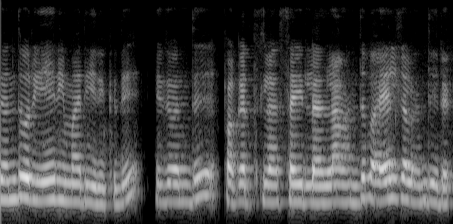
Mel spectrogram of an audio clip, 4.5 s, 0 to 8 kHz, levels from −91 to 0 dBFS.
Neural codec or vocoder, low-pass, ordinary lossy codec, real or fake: none; 7.2 kHz; none; real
